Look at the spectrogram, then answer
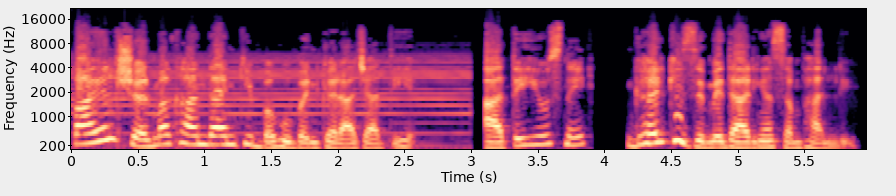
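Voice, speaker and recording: A woman's voice: fairly low pitch, very animated, normal speed, faint music behind. A woman narrating a scripted children's moral story as the storyteller.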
